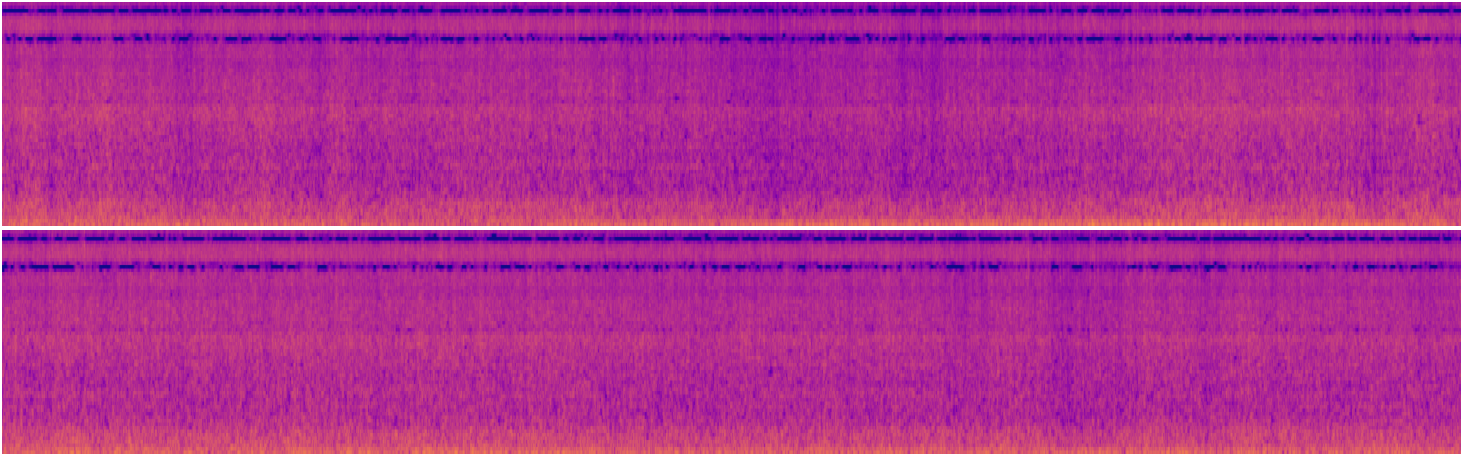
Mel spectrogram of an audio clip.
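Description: Heavy monsoon rain hitting a vehicle's windshield and roof in a steady hiss, heard from inside the cab, with the vehicle's engine running low underneath.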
